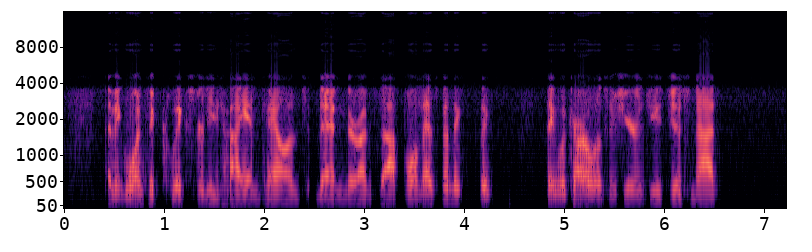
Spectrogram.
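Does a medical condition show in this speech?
No.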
